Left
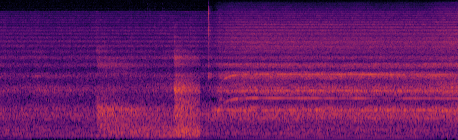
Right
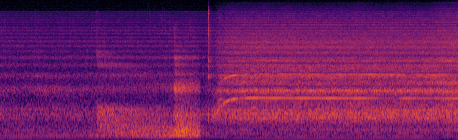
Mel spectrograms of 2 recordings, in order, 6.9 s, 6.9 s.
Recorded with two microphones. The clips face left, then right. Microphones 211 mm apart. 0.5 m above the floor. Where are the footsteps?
15° right (ahead or behind), 1.3 m; by 3.0 s 20° right (ahead or behind), 0.5 m.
